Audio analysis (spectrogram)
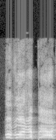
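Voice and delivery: very high shouted interruption; insistent Italian son. Retold or imitated. Son pestering Papa further, high mock shout. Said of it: "this Italian guy goes home".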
